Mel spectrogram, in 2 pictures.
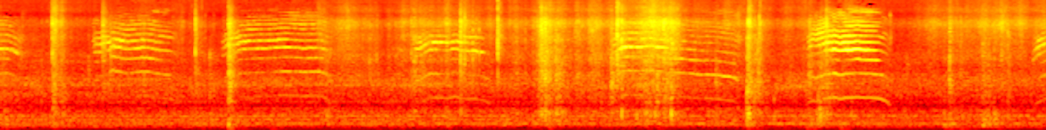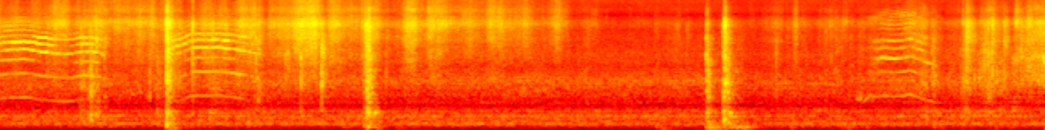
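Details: Chitchi, a foster kitten indoors in winter, crying loudly after waking while pacing the room: a run of high arched meows, some in quick pairs, with shuffling and tapping noises between them and a low steady hum behind.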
